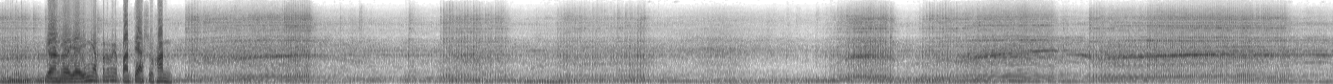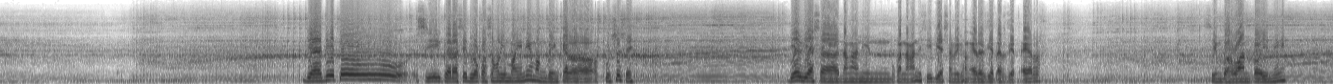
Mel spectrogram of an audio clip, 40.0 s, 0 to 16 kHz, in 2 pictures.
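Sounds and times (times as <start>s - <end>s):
motorcycle engine revving: 0.0s - 40.0s.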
